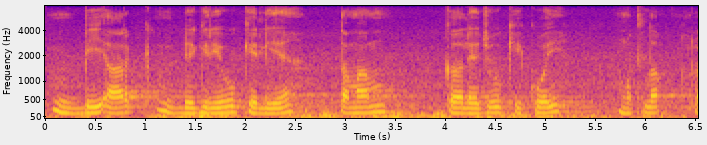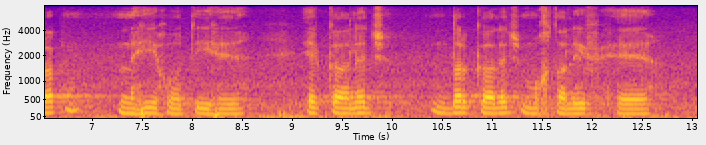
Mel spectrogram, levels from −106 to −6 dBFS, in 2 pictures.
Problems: constant background noise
